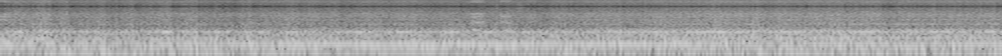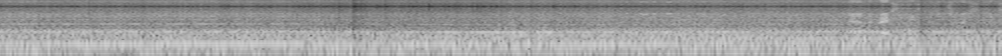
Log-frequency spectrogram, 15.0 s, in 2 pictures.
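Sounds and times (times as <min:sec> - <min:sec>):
car engine under load: 0:00.0 - 0:15.0
road and wind noise: 0:00.0 - 0:15.0.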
